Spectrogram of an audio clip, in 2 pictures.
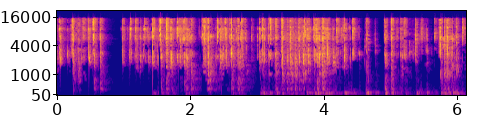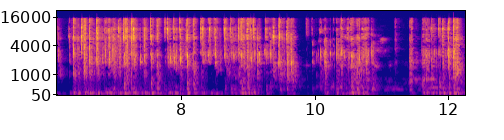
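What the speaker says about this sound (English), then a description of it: "Sorry about the keyboard noises" Rapid, irregular typing on a computer keyboard, close and fairly loud, clattering almost continuously with a few short pauses and a low steady hum underneath; no one speaks.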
